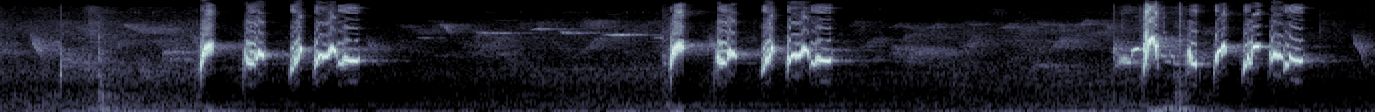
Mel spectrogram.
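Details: Competition song of a red-whiskered bulbul decoy bird, kept to train and provoke other bulbuls into singing: three brisk phrases of five or six sharp, warbled whistles, roughly every two and a half seconds, with soft low rumbles behind.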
